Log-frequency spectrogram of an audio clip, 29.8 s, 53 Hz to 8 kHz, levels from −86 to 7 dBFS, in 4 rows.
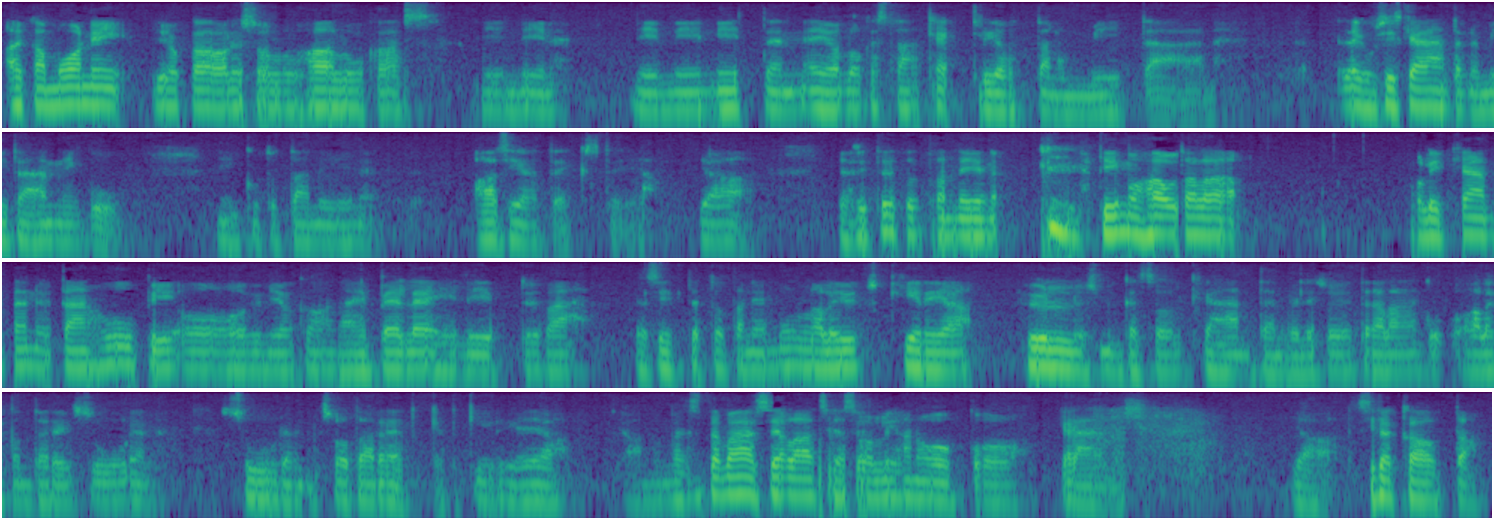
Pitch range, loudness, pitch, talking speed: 105-125 Hz, -25 LUFS, 110 Hz, 150 wpm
